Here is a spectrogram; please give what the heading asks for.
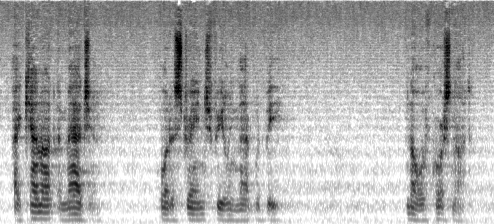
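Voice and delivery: plain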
